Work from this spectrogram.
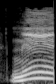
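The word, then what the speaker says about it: know: ও ডব্লিউ নো এখানে কে এর উচ্চারণটা মুখে হবে না একদম ঠিক বলেছি শাবলু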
